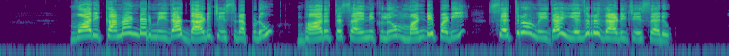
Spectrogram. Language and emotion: Telugu, angry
